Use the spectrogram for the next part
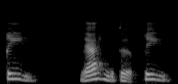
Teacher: Qaf itu adalah huruf yang pangkal lidahnya naik tetapi dia infitah.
